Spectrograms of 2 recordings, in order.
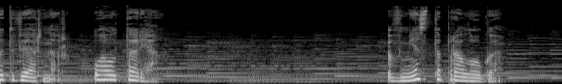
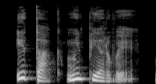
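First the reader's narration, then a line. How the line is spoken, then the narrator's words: Young man exclaiming. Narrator (Russian): воскликнул высокий, стройный молодой человек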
